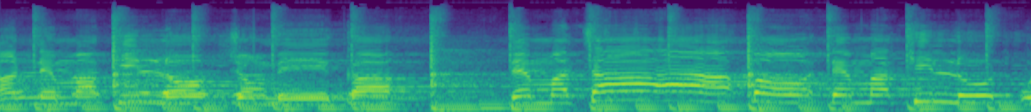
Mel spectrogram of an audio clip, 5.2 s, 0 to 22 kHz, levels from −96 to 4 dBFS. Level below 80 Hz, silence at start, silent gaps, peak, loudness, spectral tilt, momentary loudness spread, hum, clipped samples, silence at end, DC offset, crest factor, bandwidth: -36 dBFS; 0 s; none; -2 dBFS; -17 LUFS; -4 dB/octave; 6 LU; none; under 0.1%; 0 s; under 0.1%; 16 dB; 18.5 kHz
